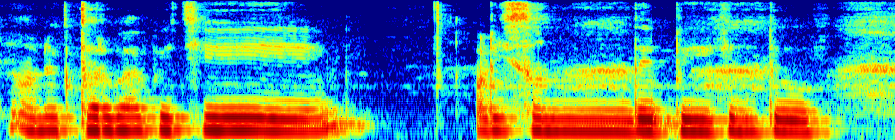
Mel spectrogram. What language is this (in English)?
Odia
